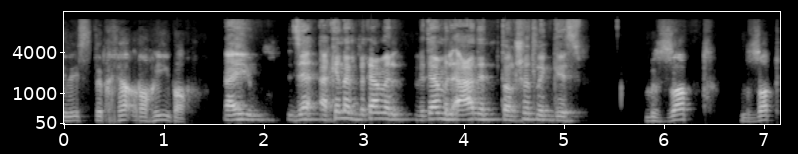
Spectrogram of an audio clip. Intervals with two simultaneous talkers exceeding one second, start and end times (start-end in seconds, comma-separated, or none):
none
